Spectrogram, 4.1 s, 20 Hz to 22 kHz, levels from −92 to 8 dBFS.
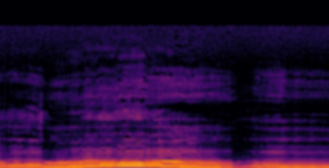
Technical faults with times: none

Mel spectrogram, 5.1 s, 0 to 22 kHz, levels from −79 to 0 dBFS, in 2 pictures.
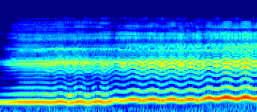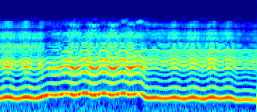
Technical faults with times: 0.00-5.14 MP2 compression

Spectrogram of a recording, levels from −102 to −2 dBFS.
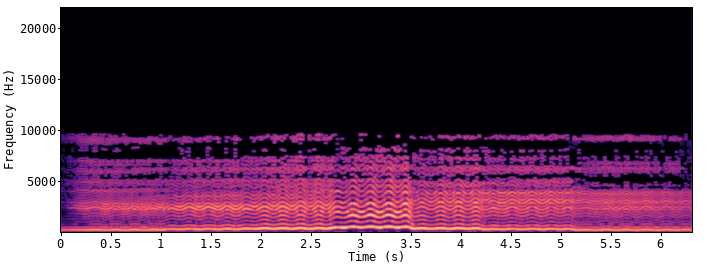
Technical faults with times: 0.00-6.31 AAC compression

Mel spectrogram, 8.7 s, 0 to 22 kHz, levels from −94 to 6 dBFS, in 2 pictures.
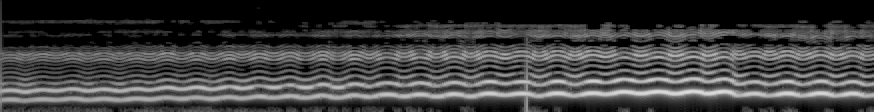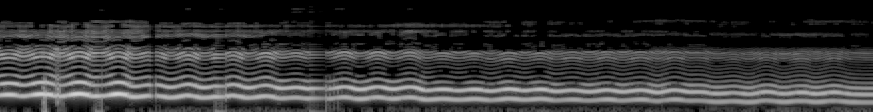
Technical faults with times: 4.57-5.52 repeated stalls (stutter)
5.91-6.02 short stall from a late packet

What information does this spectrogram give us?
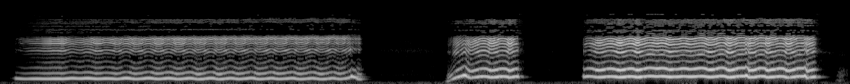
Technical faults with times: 0.00-8.50 MP3 compression

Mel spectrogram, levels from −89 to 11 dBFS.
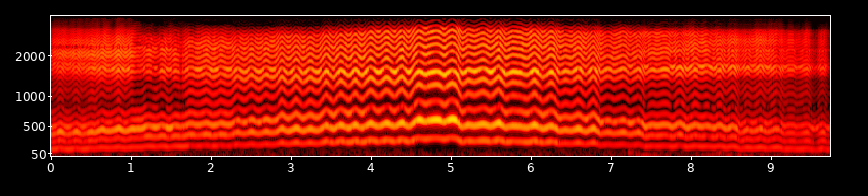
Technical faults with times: none

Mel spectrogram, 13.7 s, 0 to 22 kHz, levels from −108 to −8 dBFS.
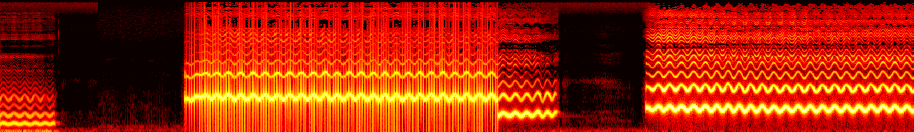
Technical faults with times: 1.47-7.47 planar audio read as interleaved

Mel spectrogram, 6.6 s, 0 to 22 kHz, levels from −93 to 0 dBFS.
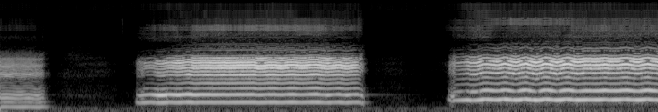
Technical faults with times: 0.00-6.58 Opus compression

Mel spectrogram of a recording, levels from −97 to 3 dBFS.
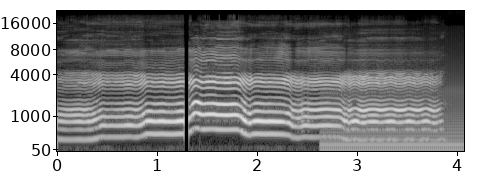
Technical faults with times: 1.26-1.32 Bluetooth dropout
2.62-4.07 mains buzz

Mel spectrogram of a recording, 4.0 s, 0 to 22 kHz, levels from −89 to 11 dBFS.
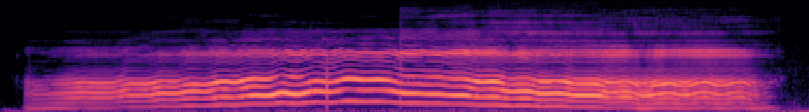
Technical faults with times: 0.00-2.00 de-emphasis applied wrongly

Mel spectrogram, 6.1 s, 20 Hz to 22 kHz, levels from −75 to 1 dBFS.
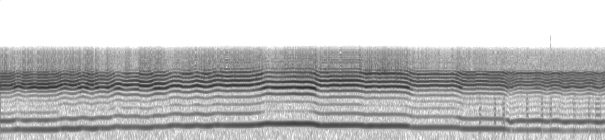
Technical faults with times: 0.00-6.06 Bluetooth SBC compression
4.79-5.90 GSM signalling bursts
5.96-6.01 GSM phone buzz

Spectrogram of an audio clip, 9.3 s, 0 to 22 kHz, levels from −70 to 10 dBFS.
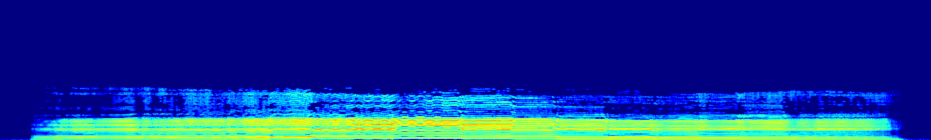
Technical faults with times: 0.00-9.31 MP3 compression

